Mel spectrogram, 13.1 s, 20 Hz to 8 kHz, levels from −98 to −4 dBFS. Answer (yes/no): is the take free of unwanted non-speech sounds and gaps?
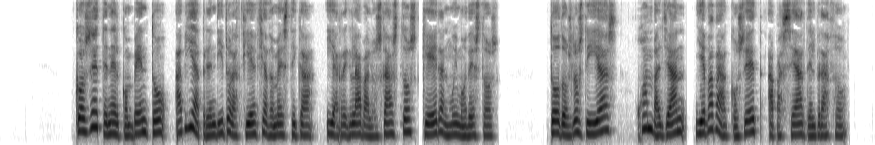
yes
